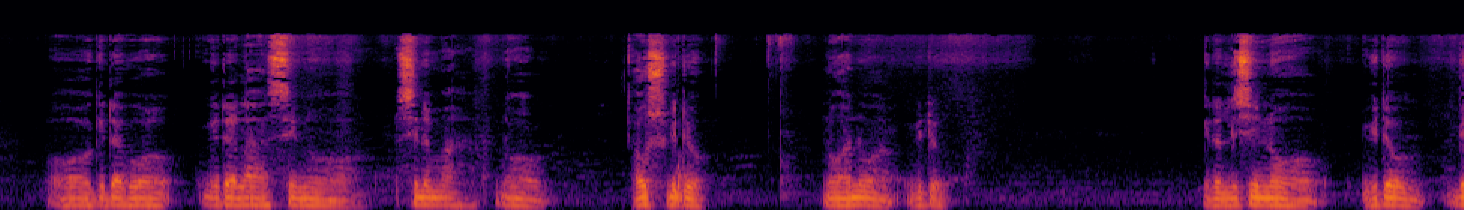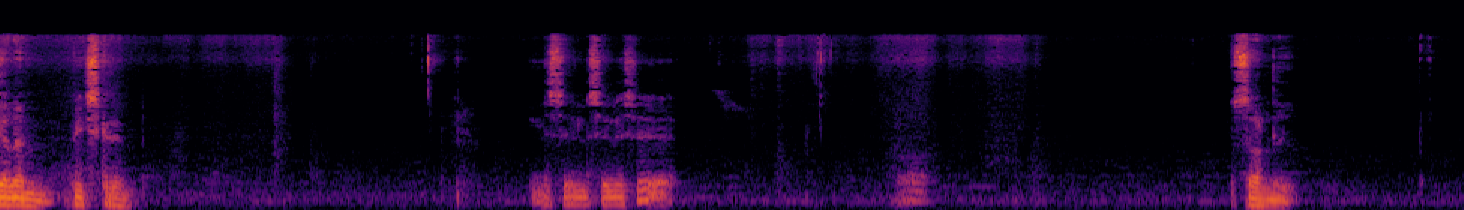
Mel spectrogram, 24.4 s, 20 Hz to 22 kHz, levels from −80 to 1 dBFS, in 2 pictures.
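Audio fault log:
Throughout, AAC compression: the speech sounds dull and smeared, with nothing above about 12 kHz, and sibilants and sustained sounds carry a warbling, fizzy texture. This is likely AAC-LC coding at a low bitrate, which fits roughly 32 kbps. With so few bits per frame, the encoder lowers its cut-off and quantises the remaining frequency lines coarsely. It leaves gaps in the spectrum or fills them with substitute noise, and that is what smears the detail audibly.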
